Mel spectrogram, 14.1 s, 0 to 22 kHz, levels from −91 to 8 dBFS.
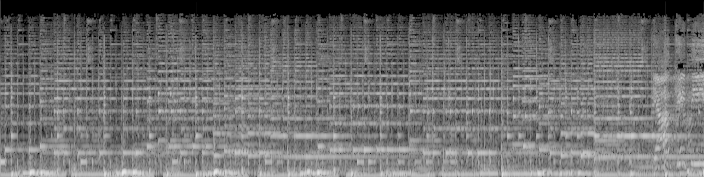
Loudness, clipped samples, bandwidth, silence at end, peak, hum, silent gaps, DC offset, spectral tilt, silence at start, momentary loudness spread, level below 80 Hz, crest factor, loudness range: -14 LUFS; under 0.1%; 16 kHz; 0 s; 0 dBFS; none; none; under 0.1%; -3.5 dB/octave; 0 s; 4 LU; -22 dBFS; 14 dB; 2 LU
